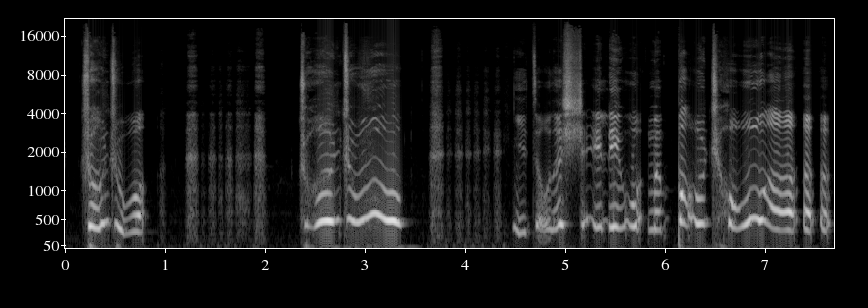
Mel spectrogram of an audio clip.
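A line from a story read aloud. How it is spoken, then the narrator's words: Shocked wailing. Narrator (Chinese): 惊呆 大哭起来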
